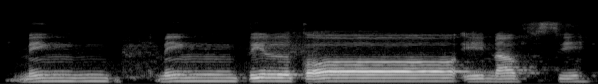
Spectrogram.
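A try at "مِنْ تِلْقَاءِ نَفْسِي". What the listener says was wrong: Panjangkan. Min tilqa'i nafsi.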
